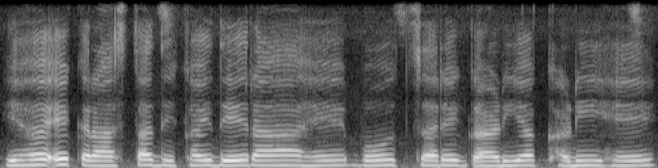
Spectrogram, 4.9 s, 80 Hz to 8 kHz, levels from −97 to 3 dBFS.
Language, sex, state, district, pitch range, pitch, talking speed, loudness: Hindi, female, Bihar, West Champaran, 225-235 Hz, 230 Hz, 145 wpm, -15 LUFS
